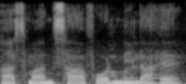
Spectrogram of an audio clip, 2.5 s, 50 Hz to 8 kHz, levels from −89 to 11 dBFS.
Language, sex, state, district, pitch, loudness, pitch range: Hindi, male, Arunachal Pradesh, Lower Dibang Valley, 130 Hz, -13 LUFS, 130-135 Hz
